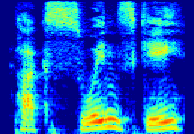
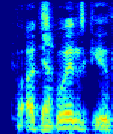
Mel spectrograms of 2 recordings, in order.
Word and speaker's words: Pokswinski: I've got Scott I just said it right before, and now all right, Pokswinski. Did I get it right? That's it. Pokswinski, thank you.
